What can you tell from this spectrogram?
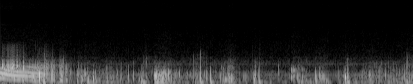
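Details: Stomach growling recorded while the person was passing a lot of gas: a long gurgling growl followed by bubbling, popping rumbles.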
